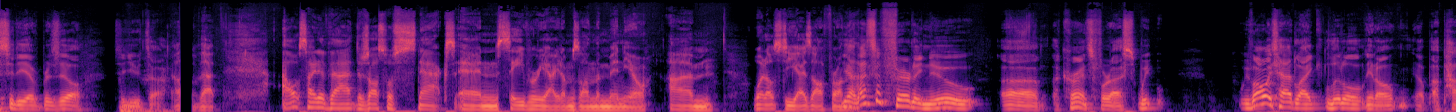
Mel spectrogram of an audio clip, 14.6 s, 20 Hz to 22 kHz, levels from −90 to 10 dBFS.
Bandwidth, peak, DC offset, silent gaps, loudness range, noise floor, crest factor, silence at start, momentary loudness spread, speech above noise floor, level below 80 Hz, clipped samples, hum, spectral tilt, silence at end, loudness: 17.5 kHz; -10 dBFS; 0.3%; 1.79-1.91 s; 3 LU; -67 dBFS; 14 dB; 0 s; 10 LU; 44 dB; -42 dBFS; under 0.1%; none; -4.5 dB/octave; 0 s; -23 LUFS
